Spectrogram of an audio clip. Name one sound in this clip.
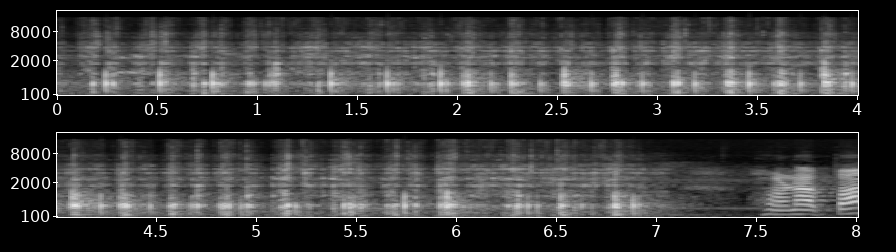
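A wooden pestle pounds rapidly in a clay mortar with dull thuds.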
